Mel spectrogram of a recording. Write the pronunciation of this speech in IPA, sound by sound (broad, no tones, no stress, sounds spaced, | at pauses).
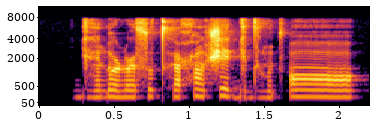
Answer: ɡʱ ẽ ɗ o ɳ ə˞ s u t̪ʰ ø ħ õ ʃ e ɡ e dʱ ũ t͡sʼ ɔ̃ː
